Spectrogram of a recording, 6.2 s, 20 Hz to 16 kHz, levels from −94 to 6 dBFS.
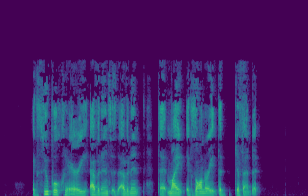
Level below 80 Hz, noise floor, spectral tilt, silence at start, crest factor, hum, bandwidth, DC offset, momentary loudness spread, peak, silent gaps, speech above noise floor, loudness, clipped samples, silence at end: -70 dBFS; -82 dBFS; -4.5 dB/octave; 0.65 s; 20 dB; none; 11.5 kHz; under 0.1%; 15 LU; -4 dBFS; none; 58 dB; -24 LUFS; under 0.1%; 1.05 s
